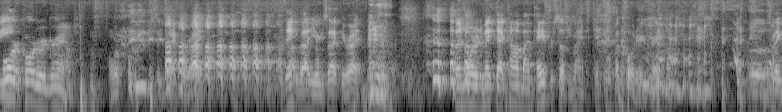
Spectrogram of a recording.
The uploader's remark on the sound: Moving Iron Podcast #97 - Live Show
